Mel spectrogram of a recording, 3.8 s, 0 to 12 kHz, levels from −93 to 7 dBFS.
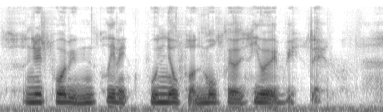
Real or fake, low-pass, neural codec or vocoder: fake; 9.9 kHz; autoencoder, 22.05 kHz, a latent of 192 numbers a frame, VITS, trained on many speakers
